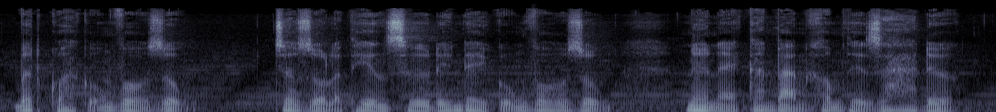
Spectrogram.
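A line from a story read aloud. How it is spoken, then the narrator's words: Sighing. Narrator (Vietnamese): Dương Tư Linh lại thở dài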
